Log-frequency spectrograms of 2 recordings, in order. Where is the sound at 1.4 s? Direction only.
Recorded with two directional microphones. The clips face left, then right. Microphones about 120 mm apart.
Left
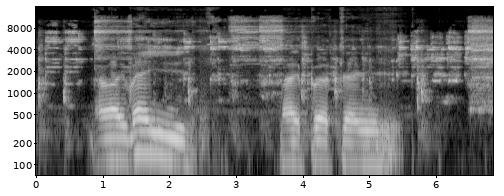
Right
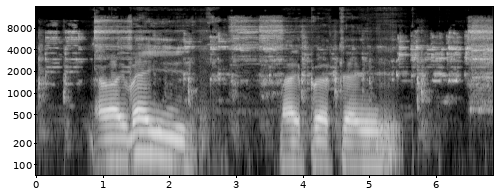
60° right (ahead or behind).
